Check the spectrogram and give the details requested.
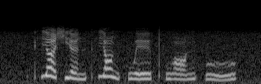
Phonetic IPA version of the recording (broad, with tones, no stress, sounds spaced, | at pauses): pʰ j ä˥˩ ɕ j ɛ˨˩ n pʰ j ɑ˥˩ ŋ k w e˧˥ ɪ̯ pʰ w ɑ˧˥ ŋ p u˨˩˦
